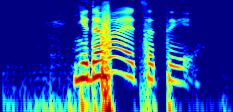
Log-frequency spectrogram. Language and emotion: Russian, angry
